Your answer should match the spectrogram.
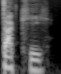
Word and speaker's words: daqui: It's all one word. D-A-Q-U-I. – Daqui. – Daqui. Stress on the E.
